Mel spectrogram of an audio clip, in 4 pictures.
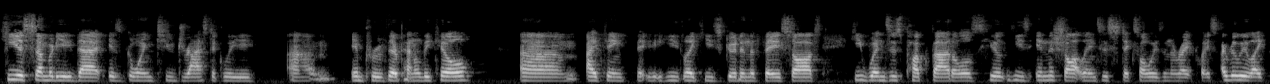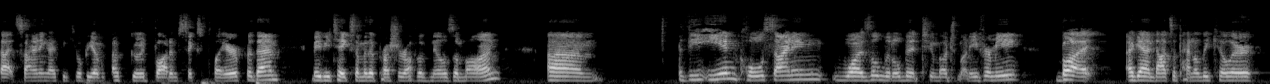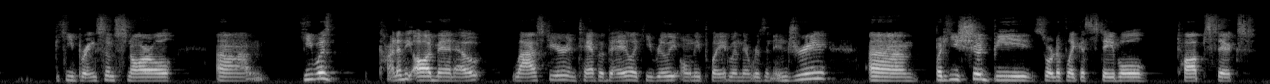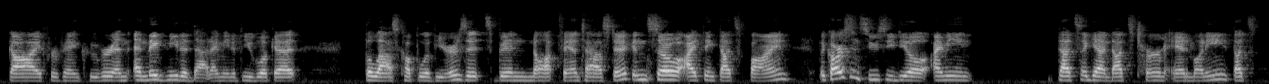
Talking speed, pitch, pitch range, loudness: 200 wpm, 180 Hz, 170-195 Hz, -21 LUFS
